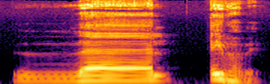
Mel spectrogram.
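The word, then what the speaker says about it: ذال: করি এটার উচ্চারণ হবে জিহ্বার আগা সামনের উপরের দুই দাঁতের আগার সাথে লাগাতে হবে এবং জিহ্বার আগাটা সামান্য একটু বের করে দিতে হবে তাহলে যথাযথ উচ্চারণটা হবে জাল এইভাবে তারপরে যে হরফ এই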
